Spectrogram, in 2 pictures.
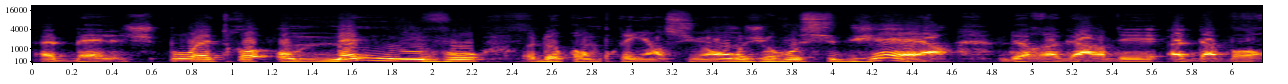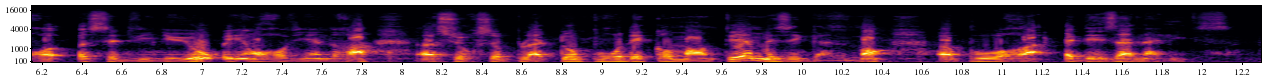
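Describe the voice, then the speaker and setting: Deep-voiced man hosting news. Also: animated, moderate pace, hardly any pauses, darkish tone. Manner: hesitant, many filler sounds. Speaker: TV news commentator. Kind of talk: studio commentary.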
